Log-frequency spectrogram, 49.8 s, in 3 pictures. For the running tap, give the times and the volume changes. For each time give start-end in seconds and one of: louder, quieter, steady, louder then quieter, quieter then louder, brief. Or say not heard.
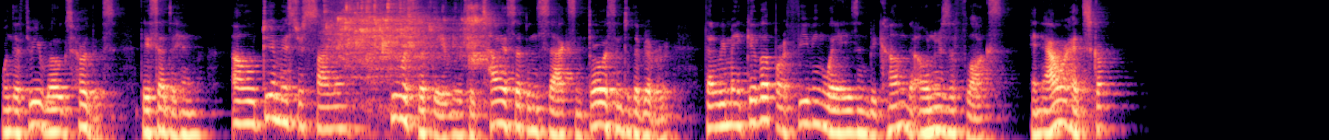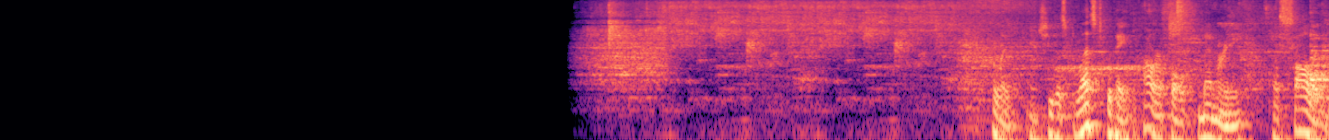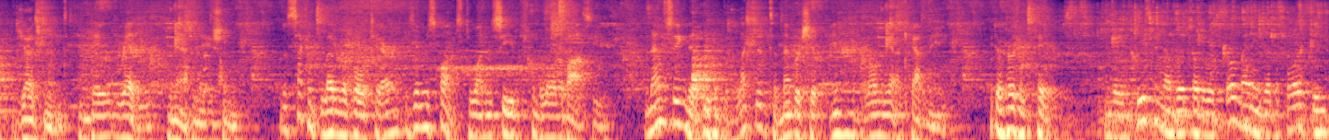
4.0-6.2 brief
23.8-49.8 steady.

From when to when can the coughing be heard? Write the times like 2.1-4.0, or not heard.
35.5-36.2.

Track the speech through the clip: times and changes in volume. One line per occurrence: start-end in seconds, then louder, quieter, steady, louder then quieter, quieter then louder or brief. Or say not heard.
0.0-13.8 steady
29.0-49.8 steady.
